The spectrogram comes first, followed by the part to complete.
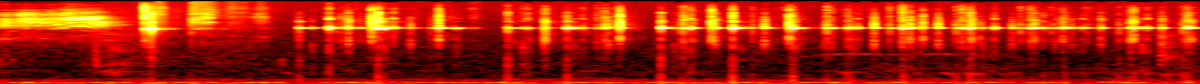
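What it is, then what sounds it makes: Glass perfume bottle tapped with nails. Long nails tap and scratch a cloudy glass perfume bottle with liquid inside, whose sound changes as the liquid moves around. Quick, bright clicks each ring out in a brief, high, chime-like tone, over light scratching and a faint steady low hum.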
